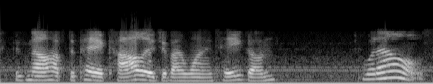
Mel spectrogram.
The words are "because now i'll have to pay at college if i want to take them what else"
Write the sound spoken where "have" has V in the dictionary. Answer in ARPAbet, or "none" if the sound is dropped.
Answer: F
